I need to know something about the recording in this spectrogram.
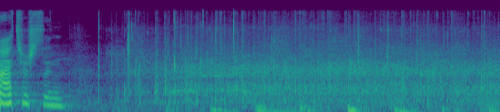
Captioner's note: audience applauds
